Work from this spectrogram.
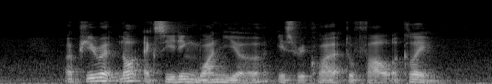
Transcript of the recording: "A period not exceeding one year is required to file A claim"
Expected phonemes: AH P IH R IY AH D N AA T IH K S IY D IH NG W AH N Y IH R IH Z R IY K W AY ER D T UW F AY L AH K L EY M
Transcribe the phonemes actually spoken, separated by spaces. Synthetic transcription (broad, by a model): AH P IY R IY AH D N AA T IH K S IY D IH NG W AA N Y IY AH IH S R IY K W AY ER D T UW F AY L AH K L EY M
